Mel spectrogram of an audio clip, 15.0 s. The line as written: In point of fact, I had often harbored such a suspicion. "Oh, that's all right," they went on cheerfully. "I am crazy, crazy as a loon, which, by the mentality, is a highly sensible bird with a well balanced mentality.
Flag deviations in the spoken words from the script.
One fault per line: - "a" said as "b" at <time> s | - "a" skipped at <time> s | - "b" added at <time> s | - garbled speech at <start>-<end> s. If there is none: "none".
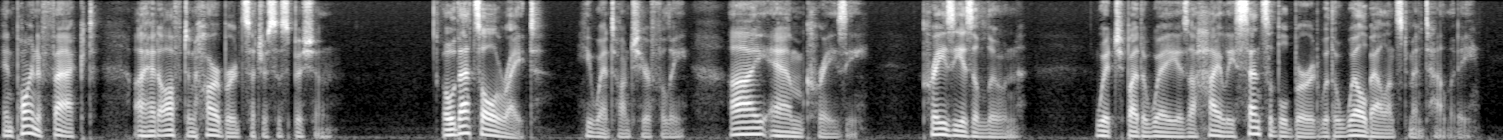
- "they" said as "he" at 5.8 s
- "mentality" said as "way" at 11.5 s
